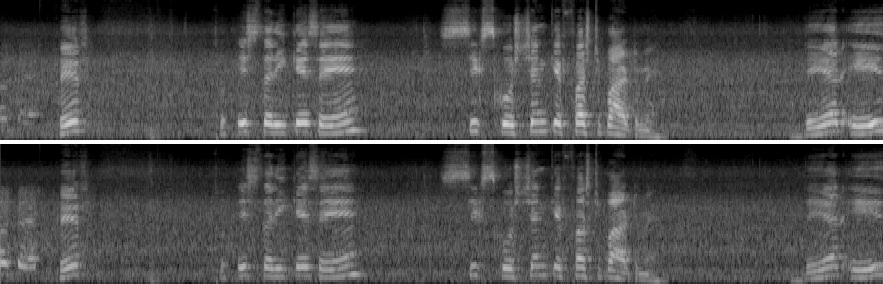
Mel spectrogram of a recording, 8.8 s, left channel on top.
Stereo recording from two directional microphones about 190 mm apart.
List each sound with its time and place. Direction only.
0.6 s speech: 30° left (ahead or behind)
2.4 s speech: 50° left (ahead or behind)
8.1 s speech: 35° left (ahead or behind)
